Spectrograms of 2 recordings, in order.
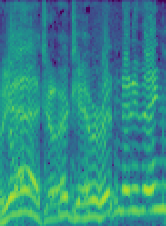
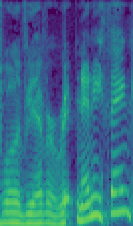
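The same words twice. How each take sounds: First: Much higher, louder teasing copy of a famous singer. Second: Said in the usual way. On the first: Retold or imitated. [name] mocking [name] by echoing the wife, much higher and louder. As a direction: echo her question in a put-on, raised mocking voice. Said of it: "Like [name], right?". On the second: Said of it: "And she goes".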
